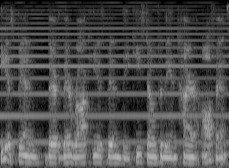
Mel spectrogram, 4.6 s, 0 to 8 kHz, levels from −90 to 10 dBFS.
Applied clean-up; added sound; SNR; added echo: none; Bowed string instrument; 11 dB; reverberation time 0.6 s.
